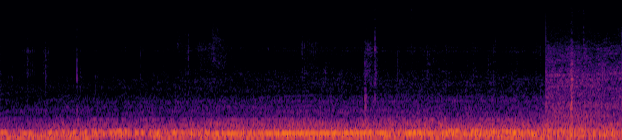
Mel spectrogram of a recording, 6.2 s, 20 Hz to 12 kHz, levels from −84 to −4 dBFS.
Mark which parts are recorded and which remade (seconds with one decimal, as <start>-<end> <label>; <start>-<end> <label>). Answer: 0.0-6.2 recorded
